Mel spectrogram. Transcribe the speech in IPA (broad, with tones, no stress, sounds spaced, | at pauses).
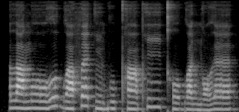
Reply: l a˨ ŋ oː˨ ɣ ʊ˦ ɡʷ a˨ f ɛ˦ k ĩ˨ b u˨ pʰ ã˨ pʰ iː˦ kʰ o˨ ɡʷ a˨ ɲ ɔ˨ ɣ ɛ˦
